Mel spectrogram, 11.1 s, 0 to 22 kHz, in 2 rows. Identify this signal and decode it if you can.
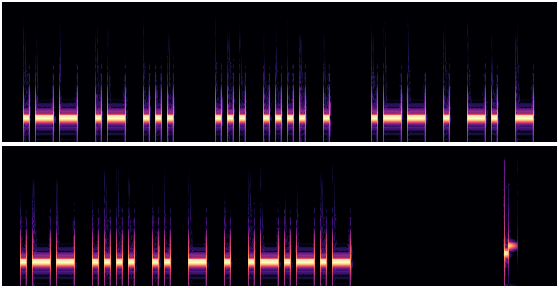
Morse code, heard as a keyed tone, about 20 wpm, 700 Hz. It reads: WAS SHE WENT WHITE.
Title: Sentences from Top 1200 Words 20wpm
